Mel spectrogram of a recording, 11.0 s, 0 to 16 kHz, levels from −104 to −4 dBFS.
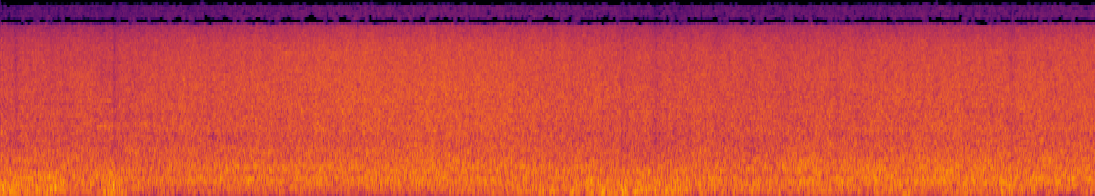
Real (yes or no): yes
